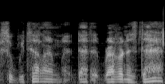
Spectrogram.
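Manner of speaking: whispered, in character voice. Whispering a question in a character's ear: whispering in character. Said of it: "I'm gonna whisper him, like".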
